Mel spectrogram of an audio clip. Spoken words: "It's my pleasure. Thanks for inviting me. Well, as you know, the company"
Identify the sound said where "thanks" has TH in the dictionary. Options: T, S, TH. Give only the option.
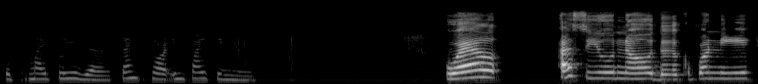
T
